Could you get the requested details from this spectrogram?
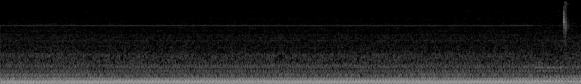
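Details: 1994 Mazda Miata NA after replacing failing fuel pump with Deatschwerks DW200 255 LPH pump, idling to check for leaks: steady, even idle with smooth low hum, no dips, misses or hunting; running normally, no leaks.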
